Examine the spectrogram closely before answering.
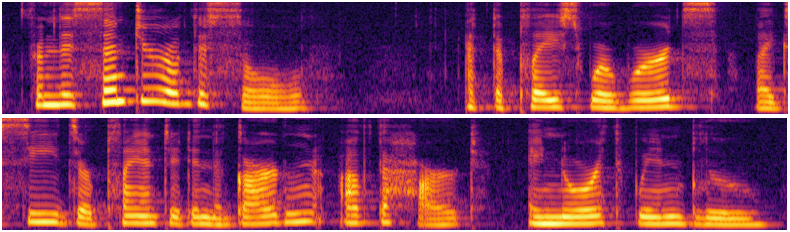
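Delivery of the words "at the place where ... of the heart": ordinary delivery, nothing marked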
